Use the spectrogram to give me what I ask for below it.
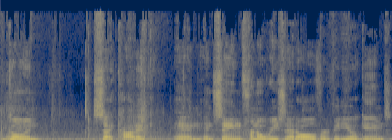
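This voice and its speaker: Background noise is noticeable. The man's pitch is medium. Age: 20s. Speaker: YouTuber. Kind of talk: response video rant. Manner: animated.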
